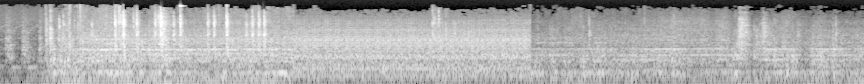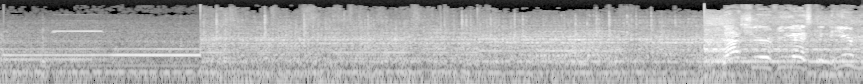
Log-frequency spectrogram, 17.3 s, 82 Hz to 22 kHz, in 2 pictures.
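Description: Skid-steer loader's diesel engine running steadily. In the first few seconds, sharp clicks come from the hydraulic quick-couplers of a brush-cutter attachment being connected. The engine tone changes abruptly twice, about 5 and 11 seconds in.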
